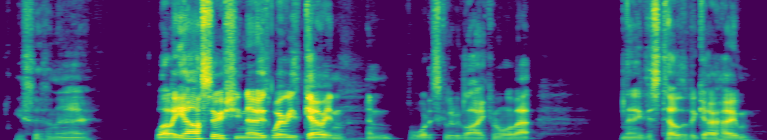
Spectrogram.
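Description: In a very clean recording with a silent background, a man uses an ordinary speaking voice at a fairly low pitch, with fairly even intonation and big swings in loudness. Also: fairly quick pace. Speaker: podcast host. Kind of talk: casual chat.

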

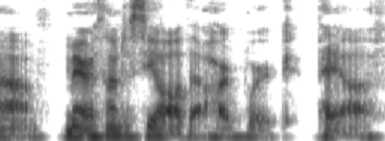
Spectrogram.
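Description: An ordinary speaking voice at a moderate pace, on a very clean recording with a silent background. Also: man. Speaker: student podcast host. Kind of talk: interview.

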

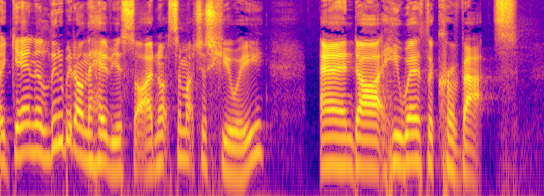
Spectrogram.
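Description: With an Australian accent, a man talks at a moderate pace in a high pitch with lively intonation, on a very clean recording with a silent background. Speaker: podcast co-host. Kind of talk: casual chat.

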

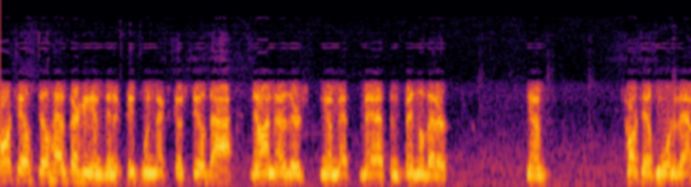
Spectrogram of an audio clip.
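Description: Talking at a very fast pace, a man with a Southern US accent uses fairly even intonation at a fairly high pitch. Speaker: caller. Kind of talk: call-in radio chat. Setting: phone call.

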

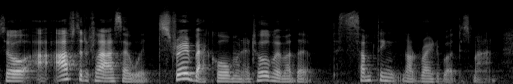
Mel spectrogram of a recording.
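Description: A woman's very deep, low voice with an Irish accent, bright and sharp in tone, with lively intonation, big swings in loudness and a fairly quick pace. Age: 40s. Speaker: radio host. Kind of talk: casual chat.

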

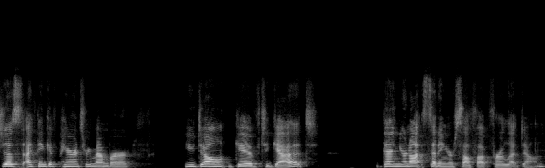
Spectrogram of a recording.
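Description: A normal speaking voice with fairly even intonation over a quiet background. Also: woman, fairly high pitch for a woman, moderate pace. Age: 40s. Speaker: author. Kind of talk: interview.

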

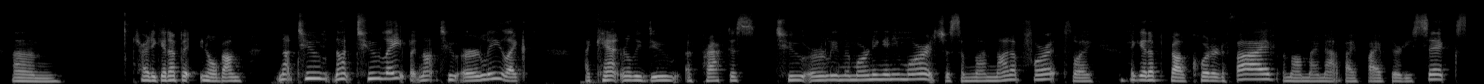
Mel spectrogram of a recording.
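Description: The woman has an American accent and a medium pitch, with lively intonation at a fairly quick pace. Her background is quiet. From US West, Reno, Nevada. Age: 40s. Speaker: yoga teacher. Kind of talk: casual interview.

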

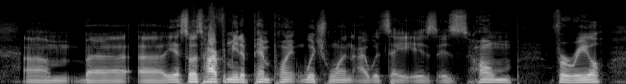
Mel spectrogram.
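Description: In an American accent, an ordinary speaking voice moves at a fairly slow pace with fairly even intonation, on a very clean recording with a silent background. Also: man, fairly low pitch for a man. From Detroit, Michigan, then Indiana as teenager. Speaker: podcast co-host. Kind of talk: casual chat. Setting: studio.

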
